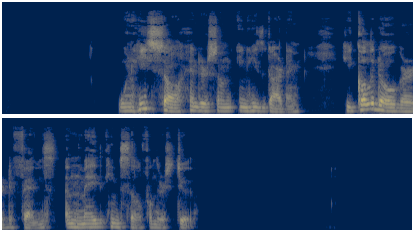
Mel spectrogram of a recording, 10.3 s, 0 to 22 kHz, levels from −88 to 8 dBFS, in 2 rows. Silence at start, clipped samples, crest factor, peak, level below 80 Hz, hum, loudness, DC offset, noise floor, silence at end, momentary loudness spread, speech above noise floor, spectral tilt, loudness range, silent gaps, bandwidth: 1.45 s; under 0.1%; 22 dB; -10 dBFS; -68 dBFS; none; -29 LUFS; under 0.1%; under -90 dBFS; 2.75 s; 15 LU; over 60 dB; -4 dB/octave; 9 LU; none; 16 kHz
